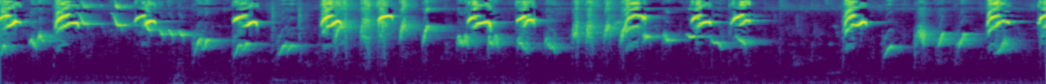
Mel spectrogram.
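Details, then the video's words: Green leafbird, mini type, singing a varied training master: fast run of curling whistles, falling slurs and scratchy bursts, a pause near eight seconds, then renewed hooked notes. "Cucak ijo mini gacor full tembakan bongkar materi"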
